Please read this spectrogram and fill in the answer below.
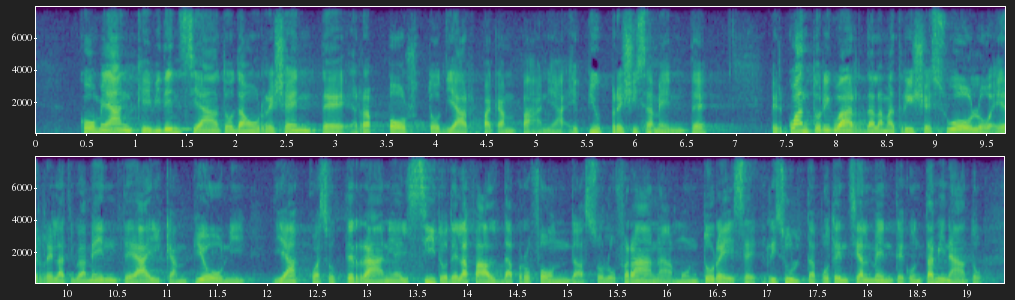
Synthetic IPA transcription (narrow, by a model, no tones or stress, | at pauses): koːmeaŋk̟eːvid̪ent̪sjaːt̪od̪aunret͡ʃɛnt̪erapːɔrt̪od̪iarpakampa̰ːnja̰ʔepːjupːɾet͡ʃizament̪e | perkwant̪oɾiɡward̪alamat̪ɾiːt͡ʃeswɔːloɛrːelat̪ivament̪eajkampjoːnid̪iakːwasot̪ːerːaːneailsiːt̪od̪elafald̪apɾofɔnd̪a̰solofɾaːna̰mont̪oɾɛːserizult̪apot̪ɛnt̪sjalment̪ekont̪aminaːt̪o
